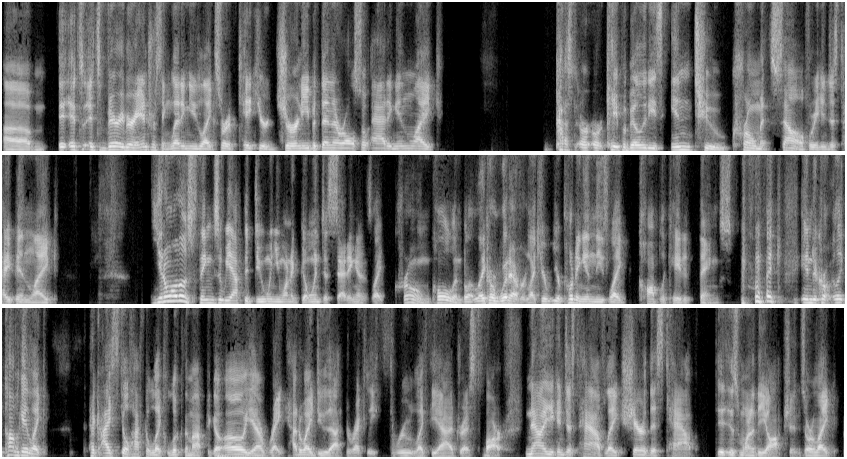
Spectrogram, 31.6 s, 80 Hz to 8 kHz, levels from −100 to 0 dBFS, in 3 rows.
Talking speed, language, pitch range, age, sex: 220 wpm, English, 110-165 Hz, 30-49, male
